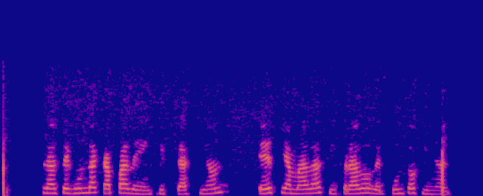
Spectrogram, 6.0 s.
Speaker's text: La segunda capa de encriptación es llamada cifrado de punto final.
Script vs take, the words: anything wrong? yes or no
no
